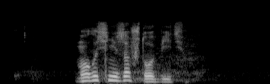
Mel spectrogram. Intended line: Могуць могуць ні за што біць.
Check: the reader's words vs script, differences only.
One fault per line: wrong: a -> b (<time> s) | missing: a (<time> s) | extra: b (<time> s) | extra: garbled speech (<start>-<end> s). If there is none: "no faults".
missing: могуць (1.0 s)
